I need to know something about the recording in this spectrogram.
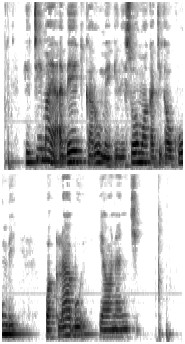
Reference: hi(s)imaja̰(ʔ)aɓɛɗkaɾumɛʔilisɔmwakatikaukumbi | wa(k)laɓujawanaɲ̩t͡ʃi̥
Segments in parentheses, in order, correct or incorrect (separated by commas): incorrect, correct, correct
